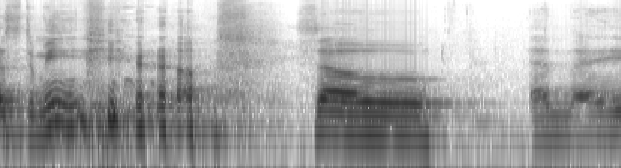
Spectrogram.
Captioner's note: chuckles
